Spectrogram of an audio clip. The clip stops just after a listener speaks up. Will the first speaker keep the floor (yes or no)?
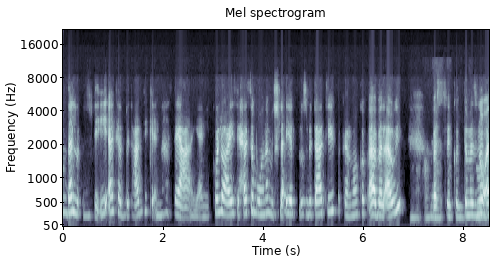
yes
